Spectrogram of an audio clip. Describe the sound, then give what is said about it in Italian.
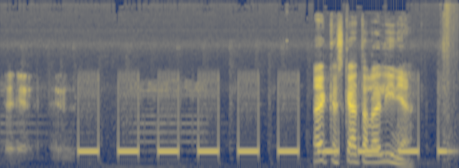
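A phone being redialed after the line to the president dropped: a steady run of about ten short, evenly spaced dialing beeps, fairly loud, with voices talking over the start and over a few of the later tones. “È cascata la linea col presidente, vediamo se riesco a riprenderlo per i saluti”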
